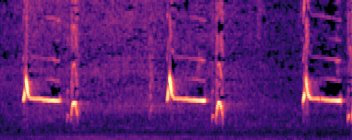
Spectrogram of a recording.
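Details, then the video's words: A prinia repeats a high, thin whistled note that slides slightly down and is held, then gives a short lower chip, roughly every one and a half seconds. "SEKALI PUTAR PRENJAK LANGSUNG BUNYI dan Tambah gacor!!"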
